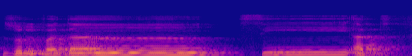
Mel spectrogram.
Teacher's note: زلف میں زا کو تیز صفیر کی آواز سے ادا کریں گے اور لام سے ملائیں گے، فا کو جلدی پڑھیں گے۔ تنوین کے بعد سین آنے کی وجہ سے اخفا ہے، زلفتن سیئت، یا مدہ کے بعد حمزہ پھر یا کی شکل میں ہے لیکن حمزہ ہے ایک ہی کلمے میں، جس کی وجہ سے مد متصل ہے۔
